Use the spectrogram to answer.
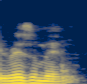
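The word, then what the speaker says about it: résumé: don't know how to sing like you okay resume and at least a list of personal employment history and history and qualifications exactly right very good and that word comes to us from French so it's not resumed its resume but you said very nicely all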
